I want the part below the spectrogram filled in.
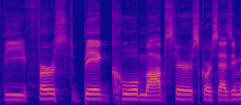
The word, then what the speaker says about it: Scorsese: By the way, it's pronounced Scorsese for anybody out there who was wondering if it's Scorsese. It's Scorsese. But tomato.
